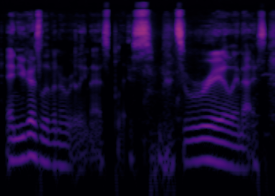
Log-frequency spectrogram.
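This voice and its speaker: A man's voice: on the low side, fairly even intonation, fairly quick, mellow, smooth, dry recording. A young man from Sweden with an American accent, a singer speaking as a guest in a radio studio, earnest and open with many ums. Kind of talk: casual spoken talk between songs.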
